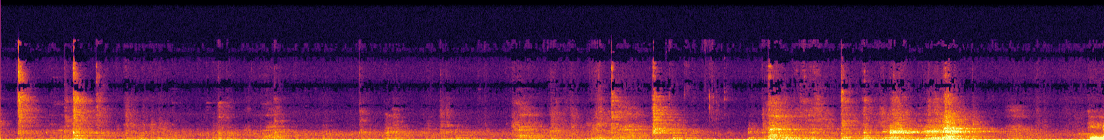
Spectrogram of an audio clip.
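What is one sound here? A light fitting scrapes and clicks against a ceiling.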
